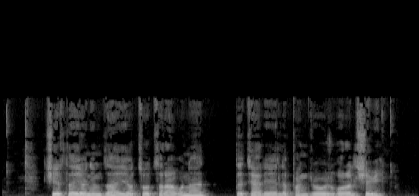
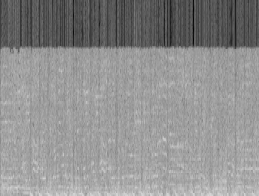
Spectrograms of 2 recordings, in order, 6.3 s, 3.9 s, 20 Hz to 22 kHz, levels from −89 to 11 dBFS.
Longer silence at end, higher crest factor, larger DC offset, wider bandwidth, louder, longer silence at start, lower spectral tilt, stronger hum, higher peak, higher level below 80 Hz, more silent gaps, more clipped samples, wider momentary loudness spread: first, 0.55 s vs 0 s; first, 14 dB vs 8 dB; second, under 0.1% vs 10%; second, 11.5 kHz vs over 20 kHz; second, -23 LUFS vs -5 LUFS; first, 0.4 s vs 0 s; first, -6.5 dB/octave vs -2 dB/octave; neither; second, -8 dBFS vs 0 dBFS; second, -56 dBFS vs -26 dBFS; neither; second, under 0.1% vs 2%; first, 13 LU vs 1 LU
